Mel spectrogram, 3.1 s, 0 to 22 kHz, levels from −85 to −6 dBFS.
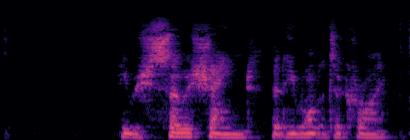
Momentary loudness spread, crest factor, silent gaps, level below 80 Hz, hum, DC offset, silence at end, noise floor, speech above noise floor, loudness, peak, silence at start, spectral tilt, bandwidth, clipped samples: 11 LU; 18 dB; none; -70 dBFS; none; under 0.1%; 0.15 s; -83 dBFS; 43 dB; -38 LUFS; -22 dBFS; 0.9 s; -3.5 dB/octave; 13.5 kHz; under 0.1%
